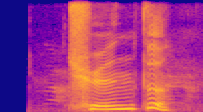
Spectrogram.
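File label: "skirt", female; qun2zi5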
